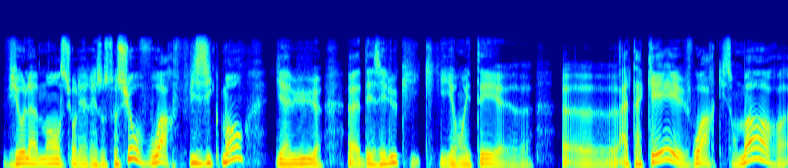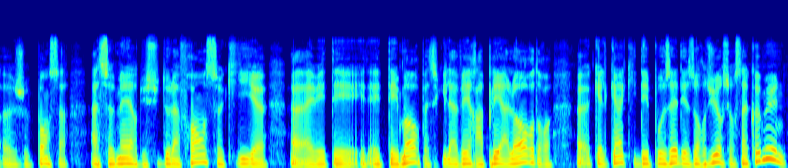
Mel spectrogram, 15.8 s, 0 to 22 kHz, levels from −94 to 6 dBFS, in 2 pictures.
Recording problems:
high frequencies cut off; noticeable; nothing above 8 kHz

